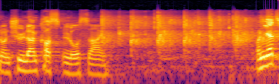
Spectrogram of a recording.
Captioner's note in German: Beifall bei der LINKEN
